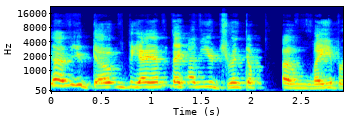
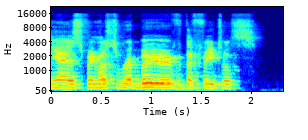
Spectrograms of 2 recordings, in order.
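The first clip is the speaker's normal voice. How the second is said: put-on elderly graybeard wizard voice. Describing a wizard doctor character and voicing him; old graybeard wizard voice. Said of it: "acts like a oldie fucking graybeard".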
